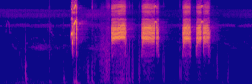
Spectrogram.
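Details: Black francolin, apparently a kept bird being trained to call, giving a harsh, grating call: a few soft clicks, then four loud rasping notes in quick succession over about two seconds.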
